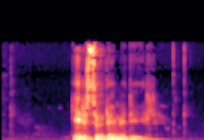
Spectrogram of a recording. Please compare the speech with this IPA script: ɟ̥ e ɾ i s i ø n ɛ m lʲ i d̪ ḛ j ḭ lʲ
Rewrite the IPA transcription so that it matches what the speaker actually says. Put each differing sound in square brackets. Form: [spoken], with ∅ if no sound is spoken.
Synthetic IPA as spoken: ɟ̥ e ɾ i s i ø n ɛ m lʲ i d̪ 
